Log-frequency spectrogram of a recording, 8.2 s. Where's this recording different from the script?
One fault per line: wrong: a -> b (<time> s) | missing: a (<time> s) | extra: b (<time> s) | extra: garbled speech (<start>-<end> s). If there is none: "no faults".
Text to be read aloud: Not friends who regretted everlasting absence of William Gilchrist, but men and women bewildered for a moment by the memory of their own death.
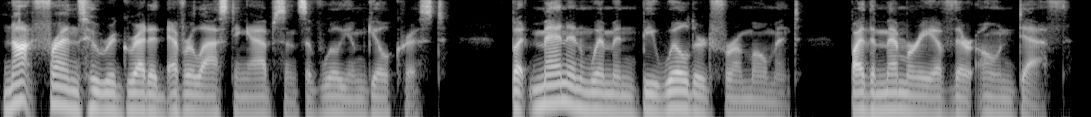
no faults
